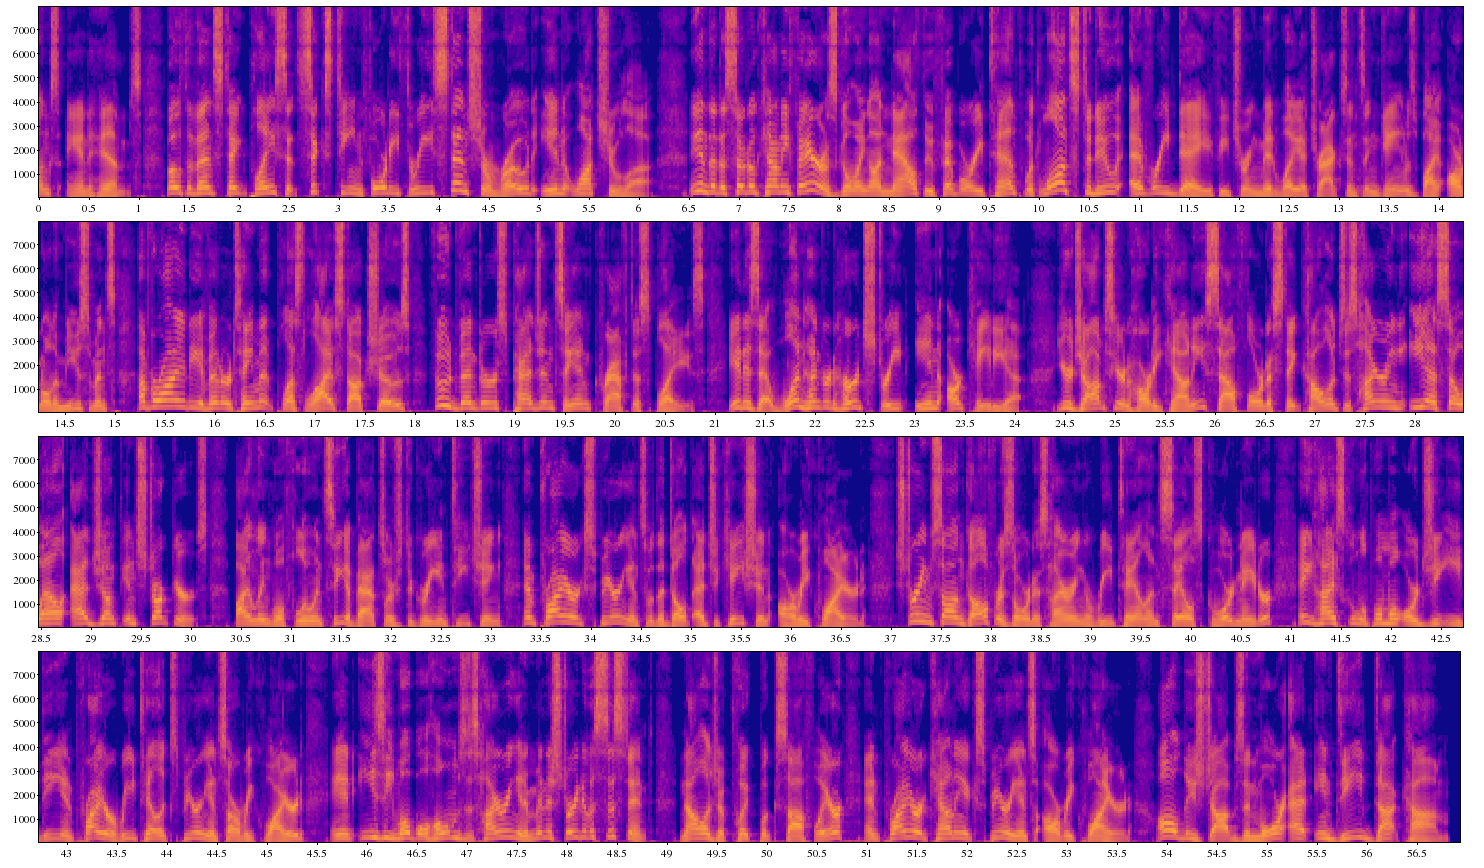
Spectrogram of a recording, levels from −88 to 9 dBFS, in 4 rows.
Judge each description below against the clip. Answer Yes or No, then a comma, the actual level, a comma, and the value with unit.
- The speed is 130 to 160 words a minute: Yes, average, 145 wpm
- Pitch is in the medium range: Yes, medium, 180 Hz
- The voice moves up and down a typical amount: No, wide, 6.8 semitones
